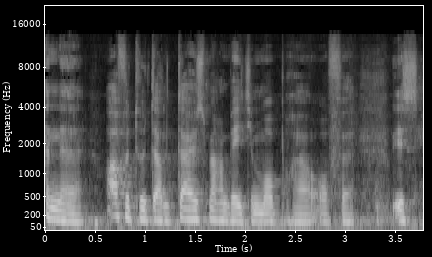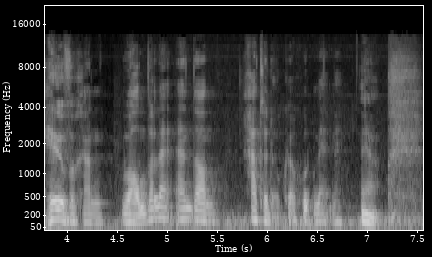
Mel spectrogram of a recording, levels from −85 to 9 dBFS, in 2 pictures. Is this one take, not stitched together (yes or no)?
no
